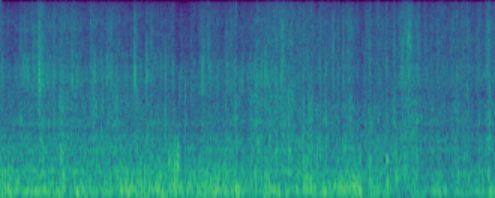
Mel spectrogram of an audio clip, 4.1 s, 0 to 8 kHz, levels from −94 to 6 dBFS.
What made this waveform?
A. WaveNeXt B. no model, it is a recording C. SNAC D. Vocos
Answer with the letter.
B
